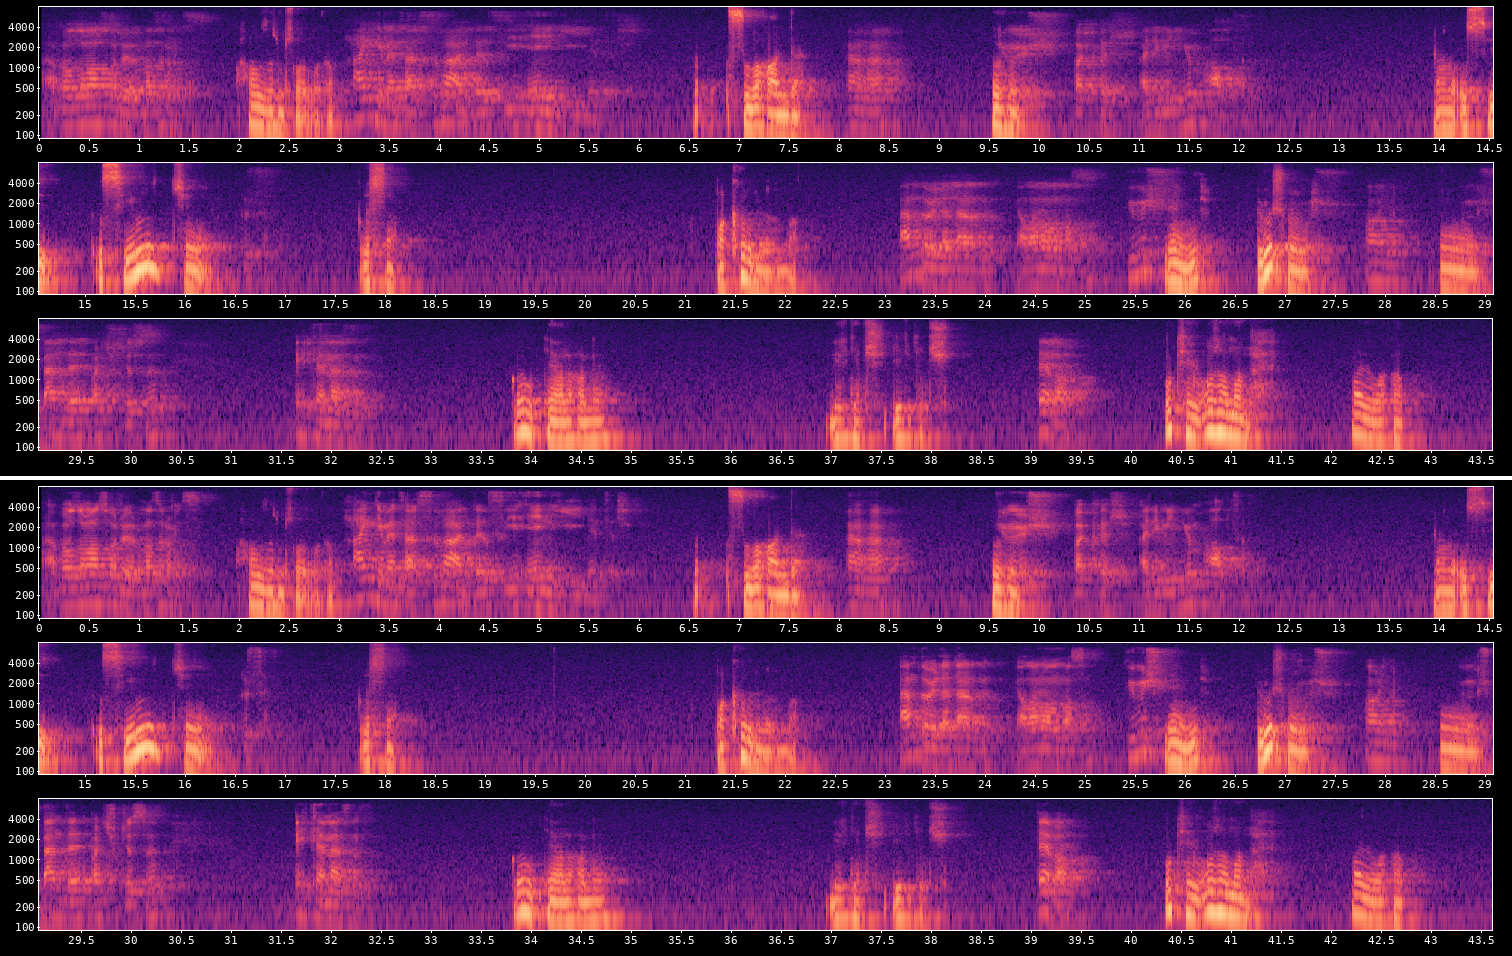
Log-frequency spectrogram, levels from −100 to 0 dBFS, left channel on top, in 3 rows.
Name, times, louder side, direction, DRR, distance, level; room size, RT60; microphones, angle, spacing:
voice 1, 0.0-1.6 3.1-5.9 8.1-8.5 9.6-11.8 16.6-16.8 23.1-24.0 24.3-25.1 25.4-25.8 27.1-27.5 27.8-28.1 28.7-30.6 31.6-32.3 39.0-39.4, right 2 dB, 80° right, 6 dB, 7.8 m, -34 dB
voice 2, 2.0-3.0 6.9-7.6 9.5-9.8 13.9-14.7 15.1-16.3 17.7-18.1 21.3-22.1 25.8-26.2 26.7-27.3 28.5-29.0 33.8-34.8 37.0-38.2 40.3-41.4 42.2-42.7, left 1 dB, 40° left, 13 dB, 1.4 m, -20 dB
27.0 x 26.0 x 8.1 m, 0.77 s
head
